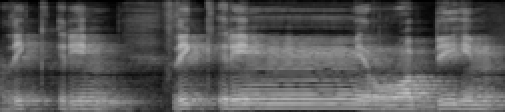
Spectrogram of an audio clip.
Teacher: തൻവീനിന് ശേഷമുള്ള മീമിൽ പൂർണ്ണമായും ലയിപ്പിച്ച് ഇദ്ഗാം ബിഗുന്ന ചെയ്ത് ഉച്ചരിക്കുക.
